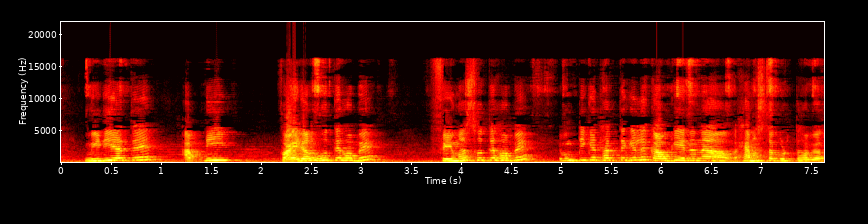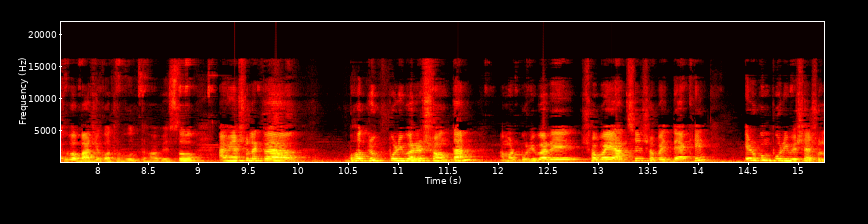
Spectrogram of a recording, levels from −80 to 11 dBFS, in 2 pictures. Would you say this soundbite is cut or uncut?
uncut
